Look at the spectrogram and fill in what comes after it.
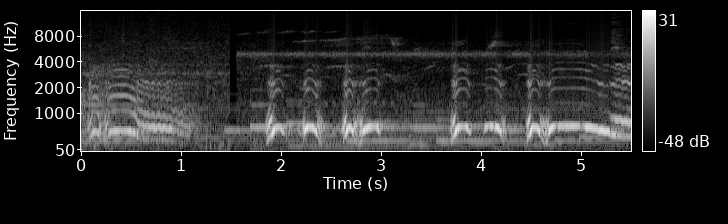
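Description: Owl hooting: a series of short calls that rise and fall in pitch, several in quick succession, with a longer call that slides down in pitch near the end.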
